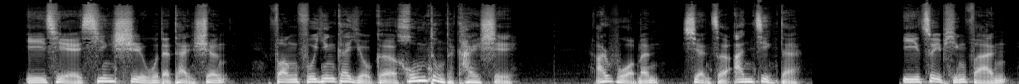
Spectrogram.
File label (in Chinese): 男 专题 叙述感觉, 国语男声配音; 意尔康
